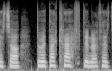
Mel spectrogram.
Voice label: "crefft", Welsh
